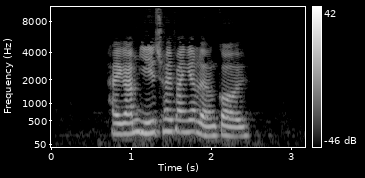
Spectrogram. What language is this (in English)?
Cantonese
